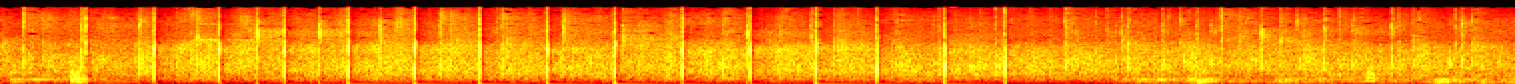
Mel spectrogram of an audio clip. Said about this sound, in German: Mit diesen Worten würde ich zum einen Herrn Triebe bitten, nach vorne zu kommen, auch kurz zu uns zu sprechen und natürlich die Anwesenden, wenn es genehm ist, auch einen kleinen Beifall für diese hervorragende Leistung von Herrn Triebe.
